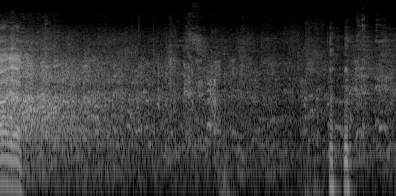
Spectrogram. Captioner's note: applause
